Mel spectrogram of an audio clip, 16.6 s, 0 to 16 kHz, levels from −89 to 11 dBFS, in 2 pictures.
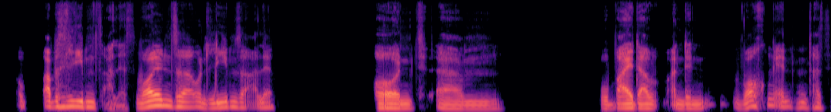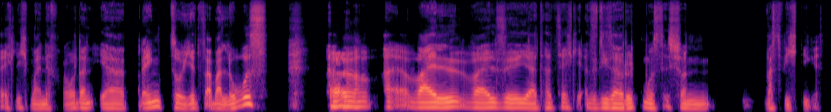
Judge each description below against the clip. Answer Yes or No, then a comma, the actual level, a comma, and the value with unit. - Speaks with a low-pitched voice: Yes, low, 110 Hz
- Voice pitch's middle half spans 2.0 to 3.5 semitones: No, average, 3.9 semitones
